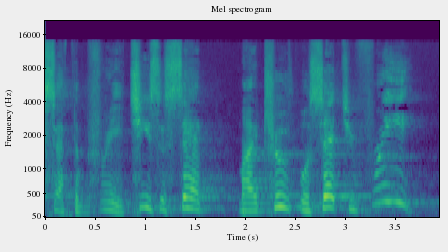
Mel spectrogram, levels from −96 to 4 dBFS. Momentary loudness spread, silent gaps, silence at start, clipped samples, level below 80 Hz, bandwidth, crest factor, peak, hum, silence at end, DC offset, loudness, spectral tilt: 12 LU; none; 0 s; under 0.1%; -66 dBFS; 14 kHz; 20 dB; -8 dBFS; none; 0.2 s; under 0.1%; -27 LUFS; -2.5 dB/octave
